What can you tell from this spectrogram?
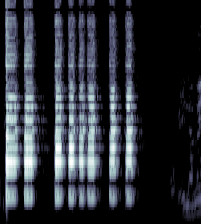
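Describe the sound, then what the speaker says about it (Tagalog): A newly wired motorcycle horn sounds in a rapid series of about eight loud, close honks, some of them clipped short, followed by a pause and faint talking at the end. "Ayun na yung busina natin, okay na siya."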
